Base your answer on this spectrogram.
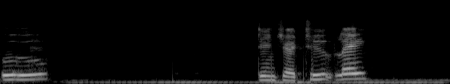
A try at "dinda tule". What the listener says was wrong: Oh yeah, so that's correct for dinja, but let's see on here the T is da. Is we change it from dinja tu le to dinda tu le?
